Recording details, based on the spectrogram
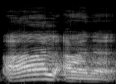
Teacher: ثم اذا ما وقع آمنتم به۔ آل آنا، یہاں پر جو مد ہے یہ مد لازم ہے، اسے 3 سے 4 الف کے برابر کھینچ کر پڑھتے ہیں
